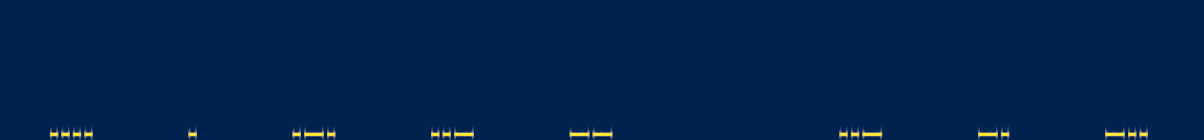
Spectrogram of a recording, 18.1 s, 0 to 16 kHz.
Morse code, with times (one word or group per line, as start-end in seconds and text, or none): 0.8-9.2 HERUM
12.6-17.2 UND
